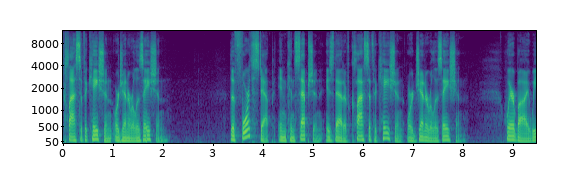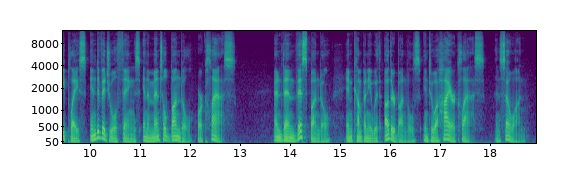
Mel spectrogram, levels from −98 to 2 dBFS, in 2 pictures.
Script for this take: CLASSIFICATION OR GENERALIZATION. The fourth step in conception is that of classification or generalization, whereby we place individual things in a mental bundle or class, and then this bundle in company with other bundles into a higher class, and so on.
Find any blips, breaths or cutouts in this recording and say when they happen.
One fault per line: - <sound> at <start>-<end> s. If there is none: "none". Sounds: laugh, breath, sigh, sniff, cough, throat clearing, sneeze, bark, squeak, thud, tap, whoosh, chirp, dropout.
none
